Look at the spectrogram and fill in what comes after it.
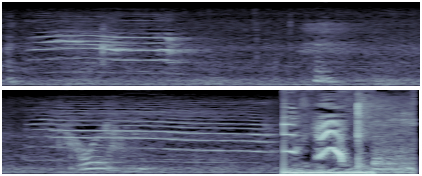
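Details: Domestic cat meowing: a drawn-out harmonic meow, then a second longer meow with a falling tail, and a loud, sharp, rising cry at the end. Faint voices and room noise sit in the background.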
